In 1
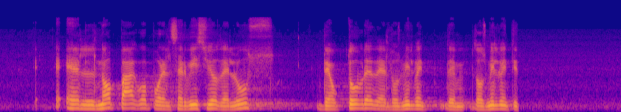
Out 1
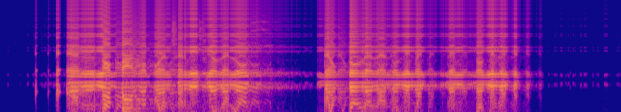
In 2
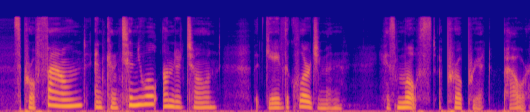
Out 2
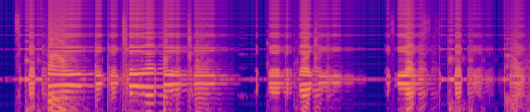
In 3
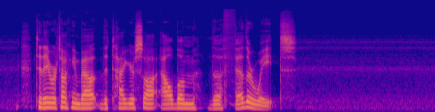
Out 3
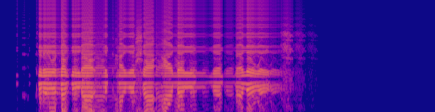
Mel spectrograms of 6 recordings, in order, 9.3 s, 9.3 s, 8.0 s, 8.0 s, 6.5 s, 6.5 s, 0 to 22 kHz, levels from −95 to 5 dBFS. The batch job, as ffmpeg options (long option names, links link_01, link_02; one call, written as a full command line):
ffmpeg -i in.wav -filter_complex "[0:a]afftfilt=real='re*gte(hypot(re,im),0.0178)':imag='im*gte(hypot(re,im),0.0178)':win_size=1024:overlap=0.75,asplit=2[link_01][link_02];[link_02]aecho=0:1:186|372:0.211|0.0444[link_03];[link_01][link_03]amix=inputs=2:normalize=0,aeval=exprs='val(0)*sgn(sin(2*PI*1200*n/s))':channel_layout=same,volume=-2.5dB" out.wav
